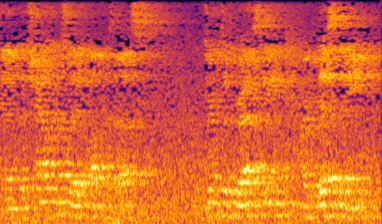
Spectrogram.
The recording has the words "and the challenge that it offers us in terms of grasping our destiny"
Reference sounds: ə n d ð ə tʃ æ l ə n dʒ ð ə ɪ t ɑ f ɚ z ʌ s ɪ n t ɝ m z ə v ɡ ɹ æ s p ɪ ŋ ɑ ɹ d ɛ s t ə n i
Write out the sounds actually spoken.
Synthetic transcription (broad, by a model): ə n ð ə tʃ æ l ə n dʒ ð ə ɪ t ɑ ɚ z ʌ s ɪ n t ɝ m z ə v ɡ ɹ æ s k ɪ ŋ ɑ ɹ d ɛ s t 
